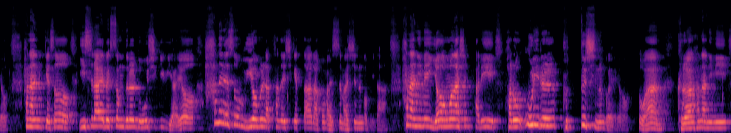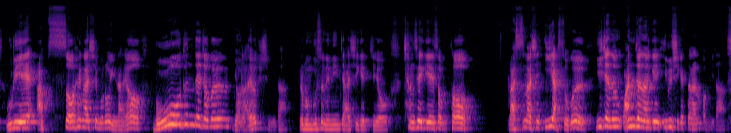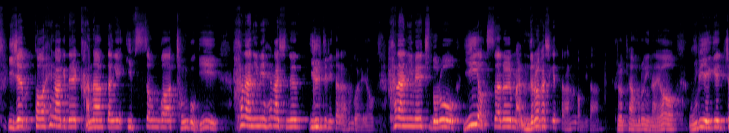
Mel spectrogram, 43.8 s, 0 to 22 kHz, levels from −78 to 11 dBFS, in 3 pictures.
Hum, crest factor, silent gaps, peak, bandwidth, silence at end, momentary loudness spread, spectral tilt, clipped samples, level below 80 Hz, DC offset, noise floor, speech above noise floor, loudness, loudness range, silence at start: none; 20 dB; none; 0 dBFS; 17 kHz; 0 s; 15 LU; -5 dB/octave; under 0.1%; -68 dBFS; under 0.1%; -64 dBFS; 45 dB; -20 LUFS; 6 LU; 0 s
